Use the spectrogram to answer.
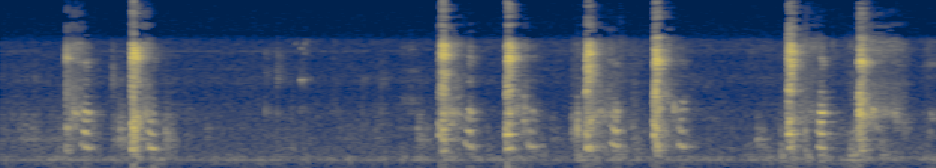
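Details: African grey parrot coughing: seven short, sharp, high-pitched cough-like bursts in small clusters separated by silence.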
